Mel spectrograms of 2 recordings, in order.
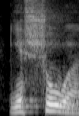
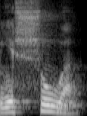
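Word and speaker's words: יֵשׁוּעַ: Yeshua, né, o nome de Jesus pronunciado na língua, vamos dizer, original. Yeshua, né?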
